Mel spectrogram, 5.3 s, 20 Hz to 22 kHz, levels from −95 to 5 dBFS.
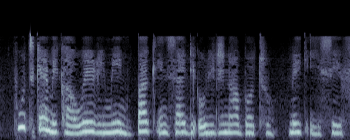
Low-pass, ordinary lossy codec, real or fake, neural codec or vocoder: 19.8 kHz; AAC, 24 kbps; fake; vocoder, 44.1 kHz, 128 mel bands, Pupu-Vocoder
